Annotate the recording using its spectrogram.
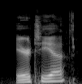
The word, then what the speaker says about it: Eritrea: I'll spell it as well. Iridia, E-R-I-T-R-E-A. Eritrea? – Eritrea.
